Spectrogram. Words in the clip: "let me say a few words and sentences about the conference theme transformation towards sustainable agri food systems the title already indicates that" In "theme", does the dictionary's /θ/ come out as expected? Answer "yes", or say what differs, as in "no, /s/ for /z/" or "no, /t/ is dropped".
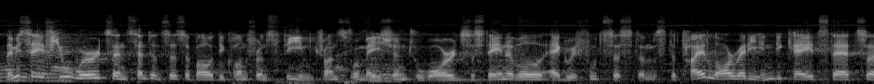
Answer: yes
